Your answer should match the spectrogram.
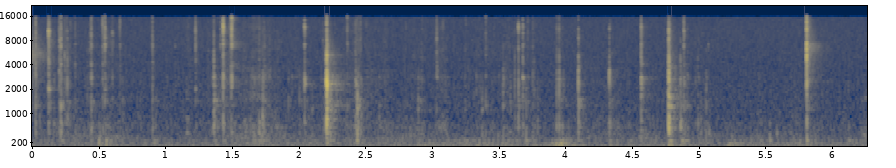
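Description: Quiet, irregular small plastic clicks and taps as wiring connectors are pushed back onto a tumble dryer's circuit board and its plastic surround is handled.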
